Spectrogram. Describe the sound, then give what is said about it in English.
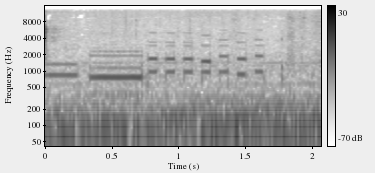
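Keypad dialing tones on a SEAL Magnaphone MX 2020 secure satellite phone: a longer beep, then a quick run of about eight short dual-tone beeps, over a steady low rumbling background. “This is a SEAL Magnaphone. It's uh, an MX 2020. It's a secure satellite uplink.”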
